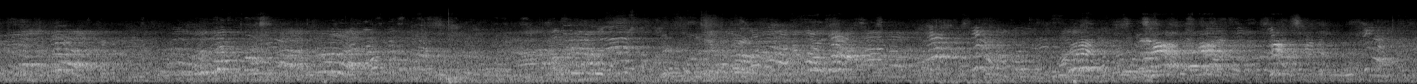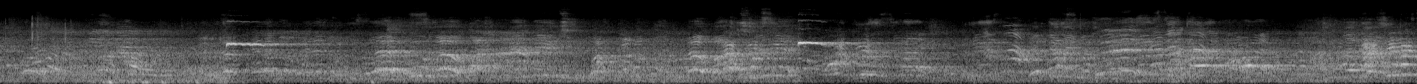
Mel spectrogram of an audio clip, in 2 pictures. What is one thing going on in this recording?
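A crowd of children and adults chatters and shouts in an echoing hall.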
